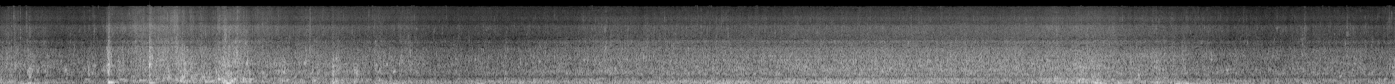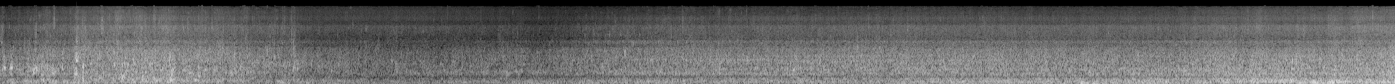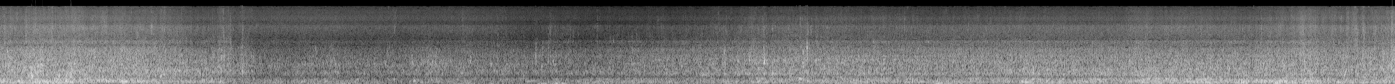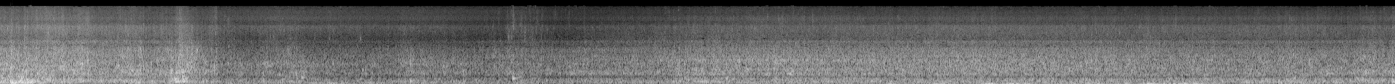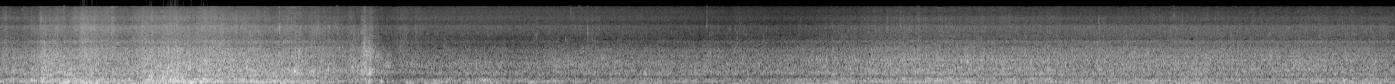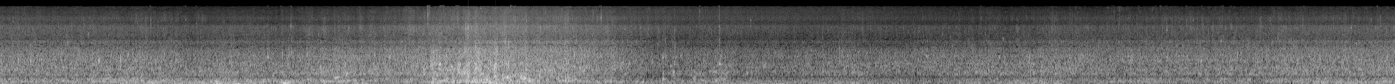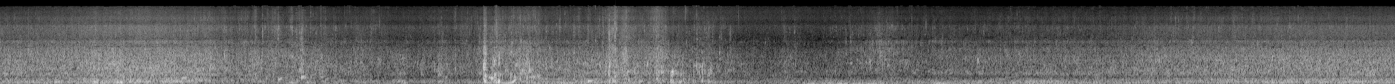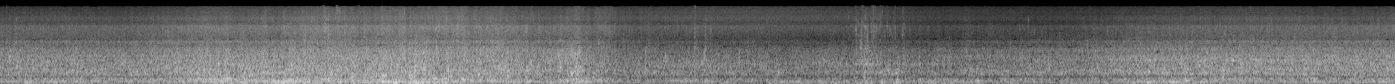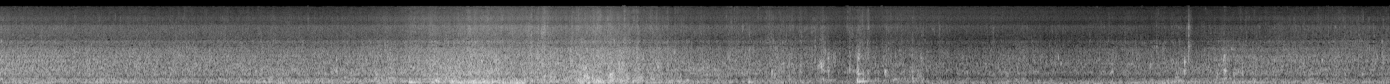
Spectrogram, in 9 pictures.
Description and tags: Ocean waves at Point Reyes. Edited as a loop.
beach, close, field-recording, loop, ocean, Point-Reyes, sea, seashore, slosh, splash, stereo, water, waves, wet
